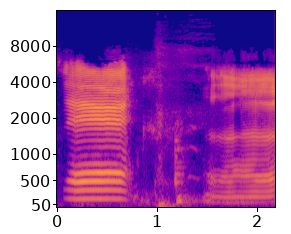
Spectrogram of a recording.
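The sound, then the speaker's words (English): Sheep bleating twice, loud, each a long wavering cry, with a short gap of faint shuffling noise between them. “I never know how many sheep come over that fence.”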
